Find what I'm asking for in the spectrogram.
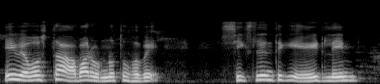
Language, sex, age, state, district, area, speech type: Bengali, male, 18-30, West Bengal, Uttar Dinajpur, rural, spontaneous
